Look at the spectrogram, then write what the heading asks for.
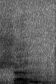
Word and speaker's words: sean: S-E-A-N in Irish is pronounced shen, and it means old.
